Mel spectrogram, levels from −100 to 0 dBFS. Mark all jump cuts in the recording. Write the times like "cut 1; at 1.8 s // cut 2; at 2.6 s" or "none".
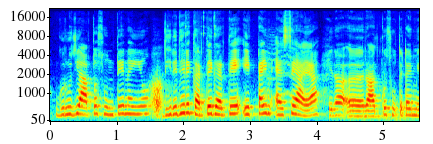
cut 1; at 1.7 s // cut 2; at 4.2 s

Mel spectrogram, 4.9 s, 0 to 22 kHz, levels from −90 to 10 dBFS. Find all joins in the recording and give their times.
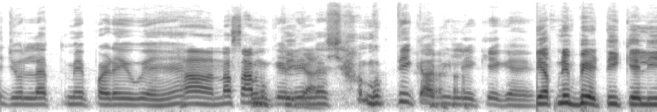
cut 1; at 4.0 s

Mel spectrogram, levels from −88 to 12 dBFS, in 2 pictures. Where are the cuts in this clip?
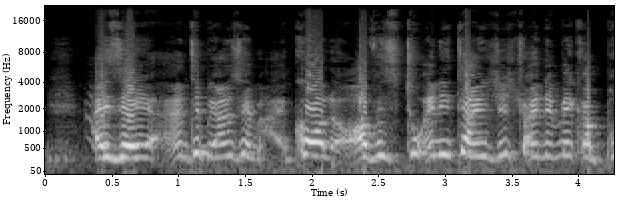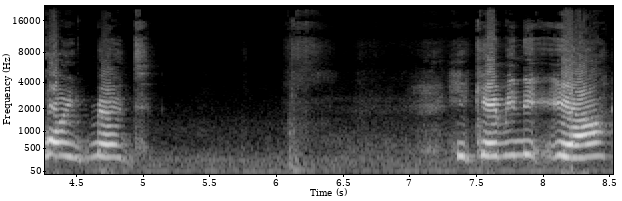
none

